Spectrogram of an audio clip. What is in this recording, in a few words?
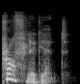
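"profligate", British English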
